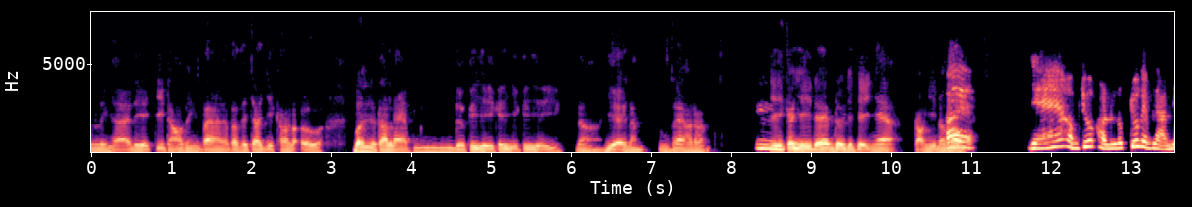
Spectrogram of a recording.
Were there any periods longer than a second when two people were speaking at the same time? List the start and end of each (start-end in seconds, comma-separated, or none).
none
